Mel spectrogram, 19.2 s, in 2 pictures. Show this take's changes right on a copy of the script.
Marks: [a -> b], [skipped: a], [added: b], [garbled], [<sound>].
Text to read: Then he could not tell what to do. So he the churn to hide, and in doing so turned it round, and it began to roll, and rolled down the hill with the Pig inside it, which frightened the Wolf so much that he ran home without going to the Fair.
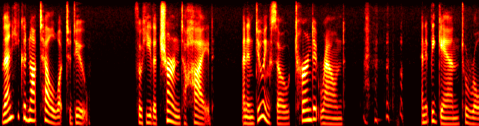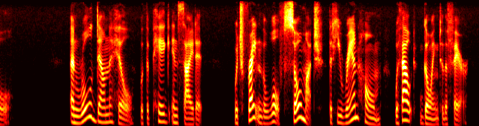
Then he could not tell what to do. So he the churn to hide, and in doing so turned it round, [laugh] and it began to roll, and rolled down the hill with the Pig inside it, which frightened the Wolf so much that he ran home without going to the Fair.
